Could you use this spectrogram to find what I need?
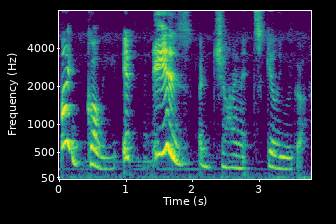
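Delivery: loud, slow dramatic warning; hammed-up alarm. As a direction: spell it out loud to scare her. Husband frightening wife.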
